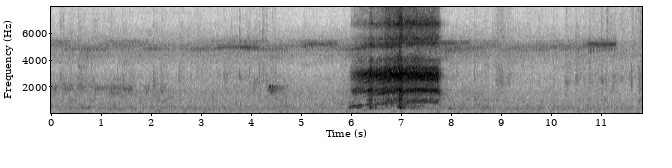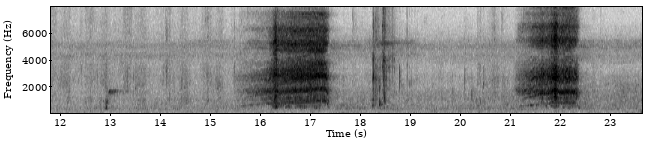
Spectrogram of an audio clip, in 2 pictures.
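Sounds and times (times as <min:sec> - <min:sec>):
kagu calling: 0:06.0 - 0:07.9, 0:15.6 - 0:17.6, 0:21.1 - 0:22.5.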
